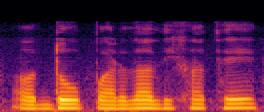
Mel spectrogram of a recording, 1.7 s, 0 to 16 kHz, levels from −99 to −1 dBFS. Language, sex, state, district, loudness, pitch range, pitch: Chhattisgarhi, male, Chhattisgarh, Raigarh, -16 LUFS, 125-140 Hz, 130 Hz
